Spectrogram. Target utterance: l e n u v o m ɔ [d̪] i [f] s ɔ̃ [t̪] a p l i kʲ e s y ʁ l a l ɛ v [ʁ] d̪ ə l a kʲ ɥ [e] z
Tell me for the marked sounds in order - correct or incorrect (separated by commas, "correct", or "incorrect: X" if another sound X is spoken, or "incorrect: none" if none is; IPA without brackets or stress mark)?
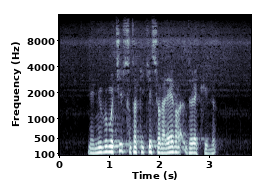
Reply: incorrect: t̪, correct, correct, correct, incorrect: i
